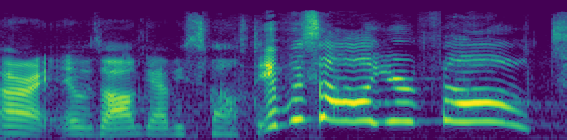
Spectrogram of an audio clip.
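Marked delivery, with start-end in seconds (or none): 1.3-2.7 high, slow, drawn-out, sarcastic mock-accusing tone. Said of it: "she knows I'm being sarcastic".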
